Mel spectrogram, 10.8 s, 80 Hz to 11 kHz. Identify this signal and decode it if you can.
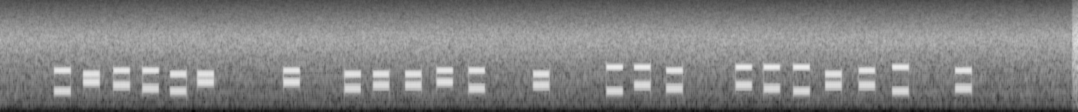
DTMF, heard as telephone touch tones, dialled by hand, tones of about 170 ms, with radio hiss and a squelch burst at the end. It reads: 2*851* 0 47705 7 395 963783 5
